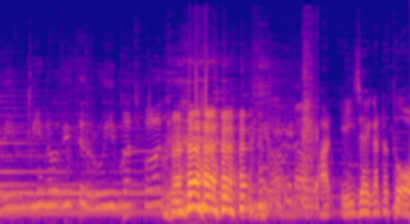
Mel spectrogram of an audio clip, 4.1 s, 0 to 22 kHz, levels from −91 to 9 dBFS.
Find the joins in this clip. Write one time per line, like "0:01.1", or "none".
0:03.2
